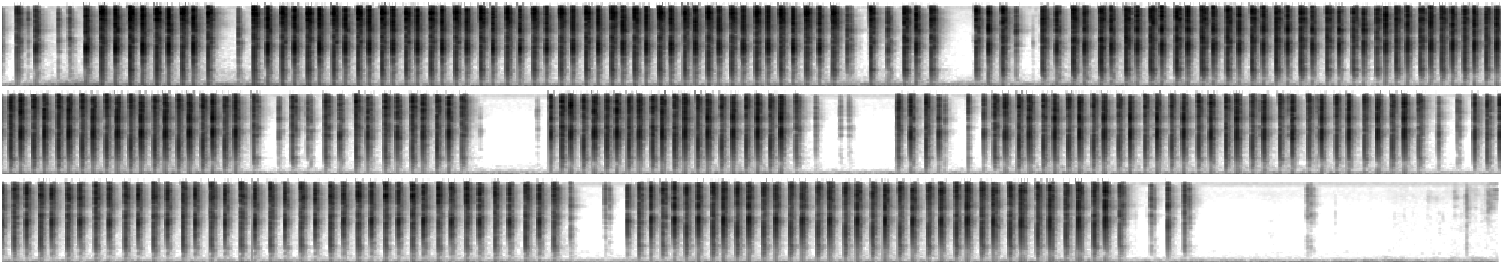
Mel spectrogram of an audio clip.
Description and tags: Brinquedo Matraca
ado, barulhento, brinquedo, child, children, engra, fun, funny, kid, noisy, toy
